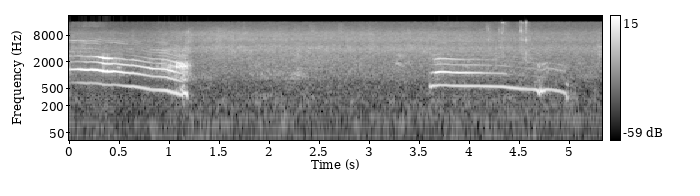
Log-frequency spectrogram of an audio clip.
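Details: Cat, said to be eating grass, gives two drawn-out meows: a falling, harmonic-rich cry about a second long, a pause of over two seconds, then a second, steadier meow ending in a brief upturn. Quiet surroundings otherwise.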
